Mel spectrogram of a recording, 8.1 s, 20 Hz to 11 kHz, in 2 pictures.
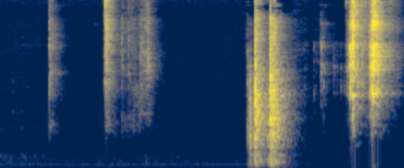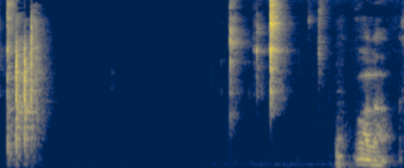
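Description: A Kimar 92 9mm PAK blank pistol is fired several times at irregular intervals, each report a sharp crack followed by a brief mechanical clack, fairly close against a quiet background hum.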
